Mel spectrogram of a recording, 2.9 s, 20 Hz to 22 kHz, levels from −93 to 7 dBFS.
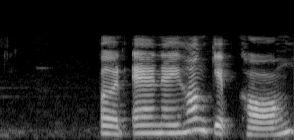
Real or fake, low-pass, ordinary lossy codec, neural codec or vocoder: real; none; none; none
